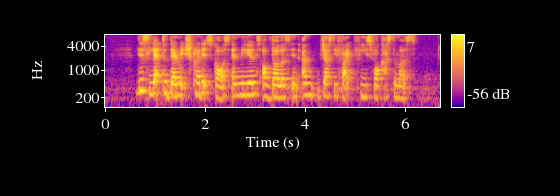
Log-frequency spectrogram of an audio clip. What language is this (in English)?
English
